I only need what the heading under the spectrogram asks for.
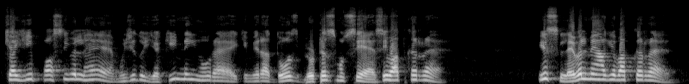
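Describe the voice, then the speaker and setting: A man's voice: sits high, very animated, fairly quick, gravelly, darkish tone, voice pushed up, heavily acted. A man with an Indian English accent reading a hurt, hot-tempered Roman general who cannot believe his friend's words, in a disbelieving tone.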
